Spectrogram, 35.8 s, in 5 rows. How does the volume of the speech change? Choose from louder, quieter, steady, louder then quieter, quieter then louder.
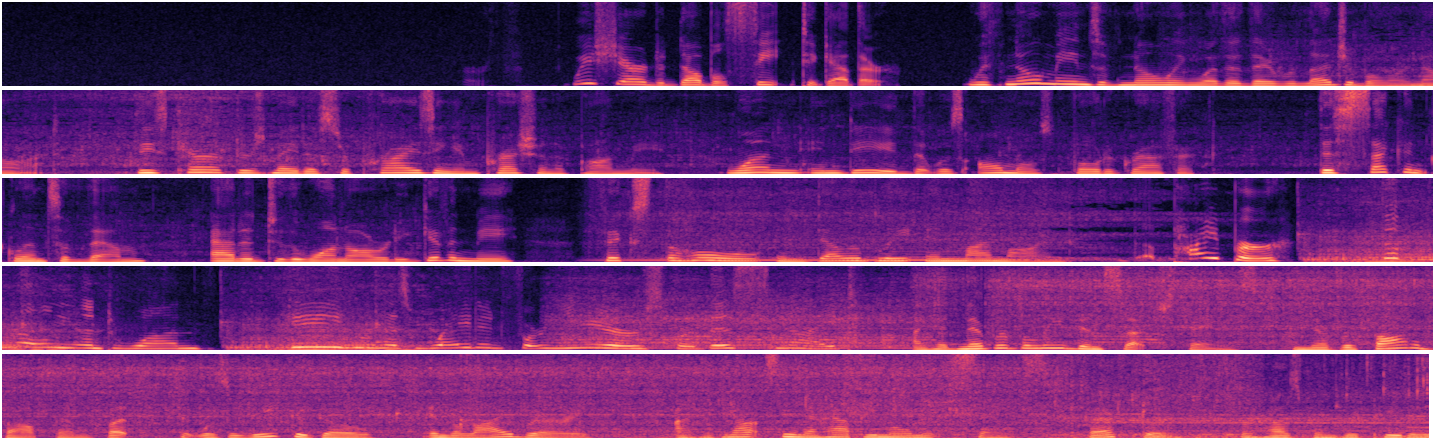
steady.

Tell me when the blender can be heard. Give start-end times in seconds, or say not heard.
17.2-35.7.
